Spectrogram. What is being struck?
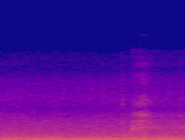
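Nothing is struck.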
